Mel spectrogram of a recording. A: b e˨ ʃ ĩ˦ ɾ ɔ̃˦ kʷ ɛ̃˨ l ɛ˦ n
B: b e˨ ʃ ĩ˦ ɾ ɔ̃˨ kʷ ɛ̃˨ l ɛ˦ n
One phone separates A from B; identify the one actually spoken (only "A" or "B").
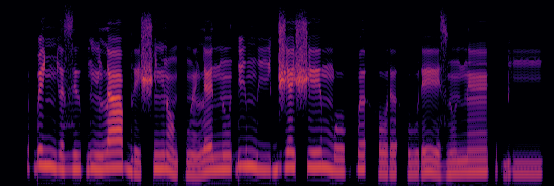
B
